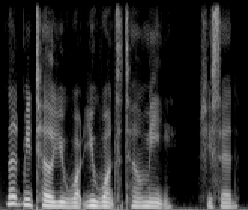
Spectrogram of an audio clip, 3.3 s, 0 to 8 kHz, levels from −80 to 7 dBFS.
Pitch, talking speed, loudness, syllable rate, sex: 175 Hz, 220 wpm, -16 LUFS, 4.3 syllables/s, female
